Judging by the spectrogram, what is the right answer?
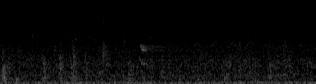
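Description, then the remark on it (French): Light rain patters steadily on a cabin, a soft continuous hiss with scattered small drops. A brief faint chirp rises once in the middle, and no one speaks. “Là, déjà, il pleut un petit peu”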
